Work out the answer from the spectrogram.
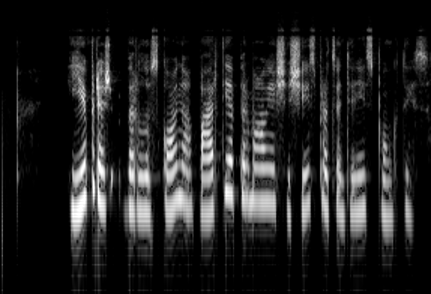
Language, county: Lithuanian, Kaunas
